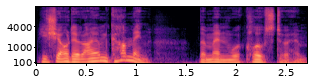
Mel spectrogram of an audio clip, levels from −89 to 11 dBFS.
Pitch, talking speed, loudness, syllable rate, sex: 110 Hz, 245 wpm, -17 LUFS, 6.9 syllables/s, male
